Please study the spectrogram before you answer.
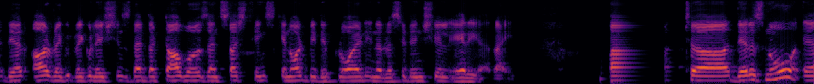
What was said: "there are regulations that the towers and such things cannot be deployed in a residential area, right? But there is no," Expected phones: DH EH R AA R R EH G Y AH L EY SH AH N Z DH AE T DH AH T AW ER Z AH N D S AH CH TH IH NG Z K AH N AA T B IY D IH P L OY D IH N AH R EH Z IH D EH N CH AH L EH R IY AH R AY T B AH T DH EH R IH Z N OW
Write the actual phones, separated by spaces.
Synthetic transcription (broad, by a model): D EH R AA R R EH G Y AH L EY SH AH N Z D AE T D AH T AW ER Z AH N D S AH CH T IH NG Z K AH N AA T B IY D IH P L OY D IH N AH R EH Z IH D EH N SH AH L EH R IY AH R AY T B AH T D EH R IH Z N OW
